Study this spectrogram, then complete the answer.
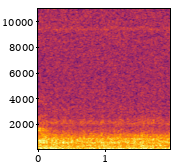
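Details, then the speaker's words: Zoned high-velocity home HVAC system after one year of use, fan only moving fresh air before the AC is called: soft, steady airy rush with no ticks, rattles or hum swings, normal quiet fan operation. "right now this is just the ambient sound of the fan moving fresh air"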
